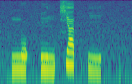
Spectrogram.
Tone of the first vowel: low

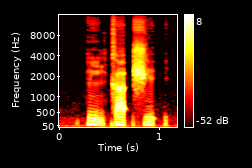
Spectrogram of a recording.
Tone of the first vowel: falling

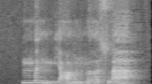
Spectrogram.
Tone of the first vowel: falling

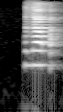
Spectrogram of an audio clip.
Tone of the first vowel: high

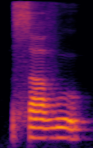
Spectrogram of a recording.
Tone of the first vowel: low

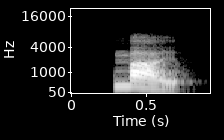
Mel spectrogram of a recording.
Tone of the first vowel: falling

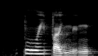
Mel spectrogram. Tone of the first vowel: high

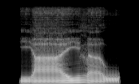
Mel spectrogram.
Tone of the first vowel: rising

